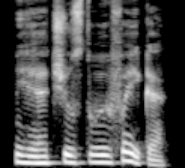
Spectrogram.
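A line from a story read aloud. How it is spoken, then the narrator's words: Worried voice. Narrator (Russian): обеспокоенным голосом произнесла она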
